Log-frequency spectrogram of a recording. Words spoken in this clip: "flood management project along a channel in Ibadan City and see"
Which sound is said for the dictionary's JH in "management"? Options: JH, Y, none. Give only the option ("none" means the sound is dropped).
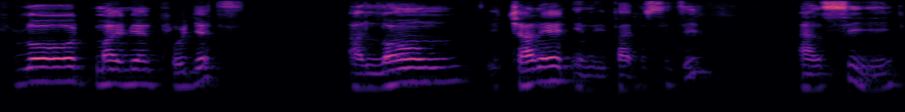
none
